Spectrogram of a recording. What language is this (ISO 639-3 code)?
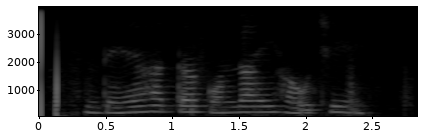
ori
